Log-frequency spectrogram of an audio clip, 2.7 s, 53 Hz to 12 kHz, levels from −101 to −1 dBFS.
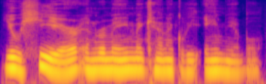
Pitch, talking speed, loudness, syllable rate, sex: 130 Hz, 135 wpm, -15 LUFS, 5.1 syllables/s, male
